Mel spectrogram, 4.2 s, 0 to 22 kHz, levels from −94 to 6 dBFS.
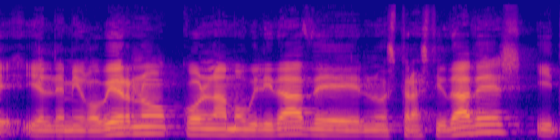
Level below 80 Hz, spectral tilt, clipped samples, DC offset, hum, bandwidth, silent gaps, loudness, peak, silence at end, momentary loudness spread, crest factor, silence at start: under -90 dBFS; -3.5 dB/octave; under 0.1%; under 0.1%; none; 19 kHz; none; -31 LUFS; -10 dBFS; 0 s; 10 LU; 22 dB; 0 s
